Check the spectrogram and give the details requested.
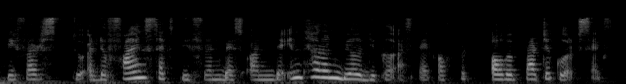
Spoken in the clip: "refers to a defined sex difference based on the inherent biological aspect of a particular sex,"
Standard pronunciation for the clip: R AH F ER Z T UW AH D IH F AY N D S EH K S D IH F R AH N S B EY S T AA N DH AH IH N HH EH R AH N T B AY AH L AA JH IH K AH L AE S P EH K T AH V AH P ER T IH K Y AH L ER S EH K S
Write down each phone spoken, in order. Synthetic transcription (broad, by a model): R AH F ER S T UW AH D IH F AY N S EH K S D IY F R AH N B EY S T AA N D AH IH N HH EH R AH N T B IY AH L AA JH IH K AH L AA S P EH K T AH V AH P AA T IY K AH L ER S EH K S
